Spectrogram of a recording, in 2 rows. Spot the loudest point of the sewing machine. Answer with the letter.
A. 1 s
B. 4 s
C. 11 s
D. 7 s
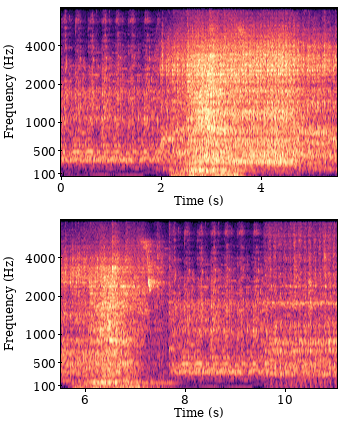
B.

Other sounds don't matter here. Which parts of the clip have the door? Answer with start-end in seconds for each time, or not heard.
2.1-3.6, 5.7-7.8.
